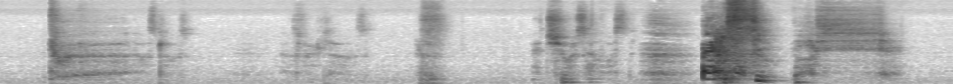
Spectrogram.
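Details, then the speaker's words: Adult male, loud sneezing: several sharp, explosive sneezes with quick inward breaths before them, then sniffing and nose-rubbing sounds between bursts. "Oh shit, I'm not gonna be able to hold it back. It's so exhausting."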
